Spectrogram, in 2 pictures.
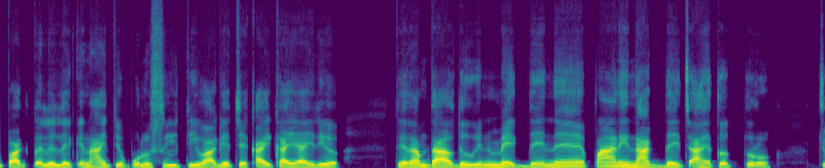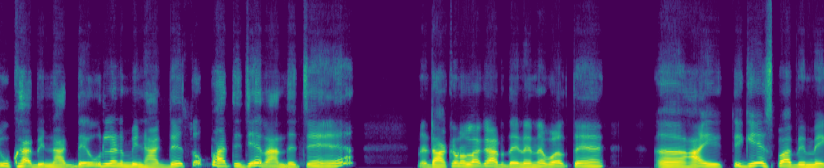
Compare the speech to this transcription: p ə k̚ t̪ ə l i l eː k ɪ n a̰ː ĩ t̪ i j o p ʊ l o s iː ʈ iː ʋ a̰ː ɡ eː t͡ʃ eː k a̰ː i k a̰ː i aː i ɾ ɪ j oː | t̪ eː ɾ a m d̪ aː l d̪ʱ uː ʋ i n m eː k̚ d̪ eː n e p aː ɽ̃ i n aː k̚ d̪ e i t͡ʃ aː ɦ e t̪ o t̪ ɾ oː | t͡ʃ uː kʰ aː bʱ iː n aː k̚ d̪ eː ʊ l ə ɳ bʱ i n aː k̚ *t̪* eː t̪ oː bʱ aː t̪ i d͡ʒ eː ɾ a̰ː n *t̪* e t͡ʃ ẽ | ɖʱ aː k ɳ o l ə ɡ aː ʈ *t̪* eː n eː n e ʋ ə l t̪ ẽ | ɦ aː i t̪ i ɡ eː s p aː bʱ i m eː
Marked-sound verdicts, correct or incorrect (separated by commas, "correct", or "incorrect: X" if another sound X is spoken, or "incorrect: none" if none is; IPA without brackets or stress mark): incorrect: d̪, incorrect: d̪, incorrect: d̪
